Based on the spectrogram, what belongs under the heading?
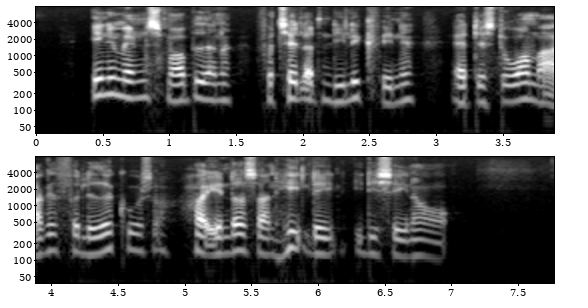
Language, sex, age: Danish, male, 26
